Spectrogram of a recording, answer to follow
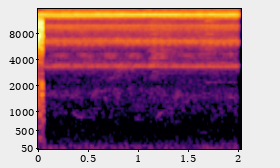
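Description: Steady, high-pitched chirring of crickets, with a short sharp click right at the start.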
